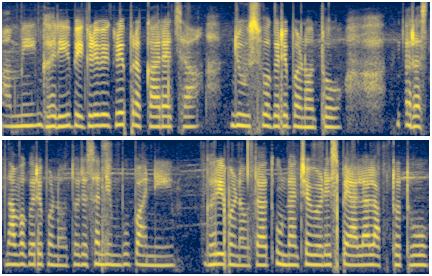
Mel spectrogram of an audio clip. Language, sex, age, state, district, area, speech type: Marathi, female, 18-30, Maharashtra, Nagpur, urban, spontaneous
